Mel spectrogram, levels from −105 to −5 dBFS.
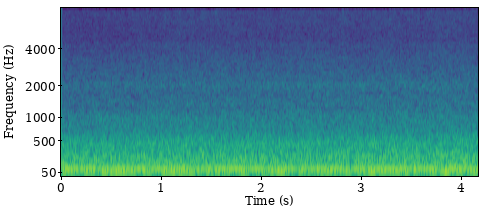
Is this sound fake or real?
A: real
